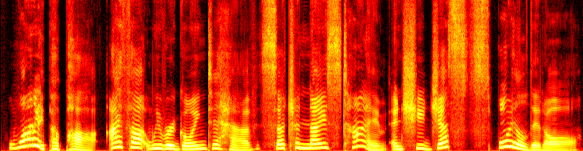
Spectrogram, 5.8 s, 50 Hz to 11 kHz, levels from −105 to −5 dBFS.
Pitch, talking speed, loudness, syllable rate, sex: 250 Hz, 195 wpm, -17 LUFS, 4.0 syllables/s, female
